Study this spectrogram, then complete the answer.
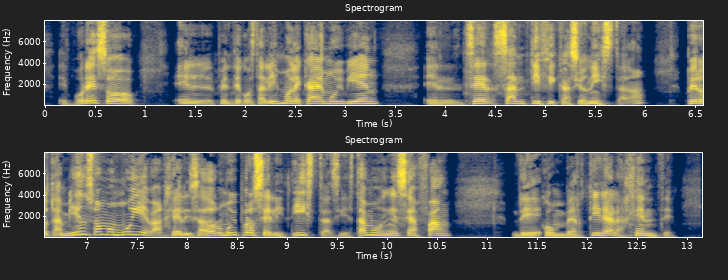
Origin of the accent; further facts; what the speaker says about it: Peru; en Perú, de donde yo vengo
